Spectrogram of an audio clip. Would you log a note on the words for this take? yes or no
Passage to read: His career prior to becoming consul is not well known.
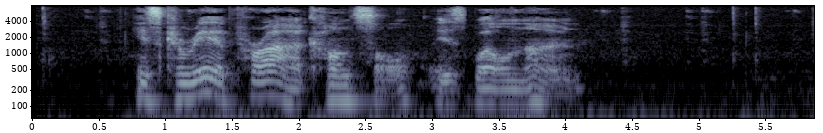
yes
